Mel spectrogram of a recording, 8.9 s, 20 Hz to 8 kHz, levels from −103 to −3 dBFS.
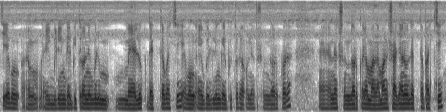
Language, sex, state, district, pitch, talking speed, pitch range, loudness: Bengali, male, Assam, Hailakandi, 120 Hz, 180 wpm, 115-125 Hz, -20 LUFS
